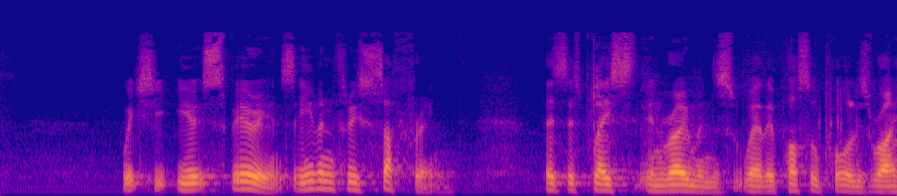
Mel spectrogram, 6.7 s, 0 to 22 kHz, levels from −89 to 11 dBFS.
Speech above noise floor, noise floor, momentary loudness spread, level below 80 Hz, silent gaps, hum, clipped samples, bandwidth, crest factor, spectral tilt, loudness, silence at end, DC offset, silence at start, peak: 39 dB; -62 dBFS; 12 LU; -68 dBFS; none; 50 Hz at -60 dBFS; under 0.1%; 11.5 kHz; 20 dB; -6 dB/octave; -24 LUFS; 0 s; under 0.1%; 0.9 s; -4 dBFS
